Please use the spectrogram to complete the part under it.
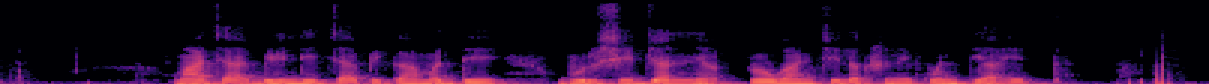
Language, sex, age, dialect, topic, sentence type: Marathi, female, 18-24, Standard Marathi, agriculture, question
